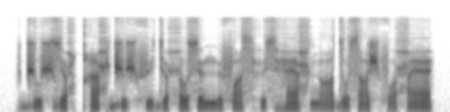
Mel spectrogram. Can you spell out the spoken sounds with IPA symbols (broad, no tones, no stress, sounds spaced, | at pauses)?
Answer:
d͡ʒ u ʃ z ø ħ qʰ i ħ d͡ʒ ʉ ʃ f y d ʉ ħ o s ø ŋ ø f ɑ s h ʉ s ɦ æ ħ ŋ ɑ d o s ɑ ʃ f ɔ ħ æ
